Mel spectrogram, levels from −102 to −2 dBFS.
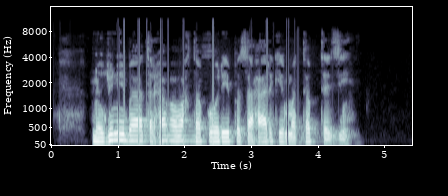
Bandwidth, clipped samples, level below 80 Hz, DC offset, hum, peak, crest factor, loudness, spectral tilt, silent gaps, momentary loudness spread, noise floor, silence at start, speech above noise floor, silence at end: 8.2 kHz; under 0.1%; -40 dBFS; under 0.1%; none; 0 dBFS; 14 dB; -14 LUFS; -9.5 dB/octave; none; 8 LU; -84 dBFS; 0.65 s; 72 dB; 0.95 s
